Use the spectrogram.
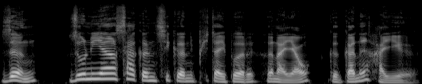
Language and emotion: Bodo, happy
